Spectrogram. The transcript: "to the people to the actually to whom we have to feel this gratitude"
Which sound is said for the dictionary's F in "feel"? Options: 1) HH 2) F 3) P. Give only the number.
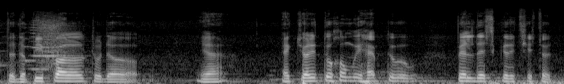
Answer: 3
